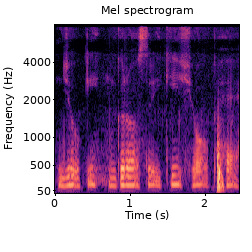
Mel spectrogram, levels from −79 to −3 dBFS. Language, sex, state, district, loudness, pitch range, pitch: Hindi, male, Himachal Pradesh, Shimla, -23 LUFS, 140-150 Hz, 145 Hz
